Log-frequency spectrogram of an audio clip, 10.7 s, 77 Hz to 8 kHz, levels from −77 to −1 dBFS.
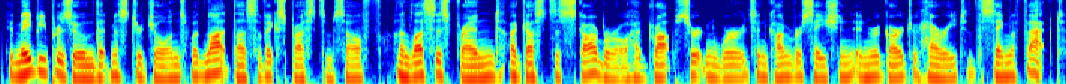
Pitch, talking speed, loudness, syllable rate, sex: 120 Hz, 180 wpm, -20 LUFS, 4.9 syllables/s, male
